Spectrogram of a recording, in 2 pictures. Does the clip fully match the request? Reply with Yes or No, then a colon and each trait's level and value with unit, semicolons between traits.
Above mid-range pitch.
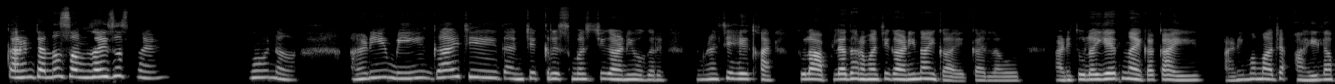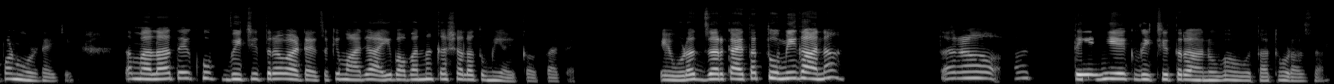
Yes: high, 240 Hz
